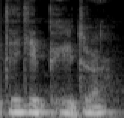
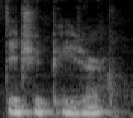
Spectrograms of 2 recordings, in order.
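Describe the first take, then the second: First: It is pronounced the German way. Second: It is pronounced the English way. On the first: "In Aus or in German we say Digipeater" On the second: "but I think it's Digipeater"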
